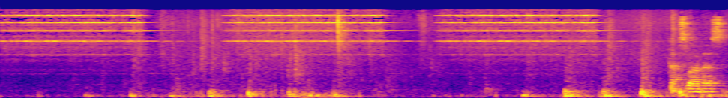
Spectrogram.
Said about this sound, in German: dritte Klingelzeichen.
